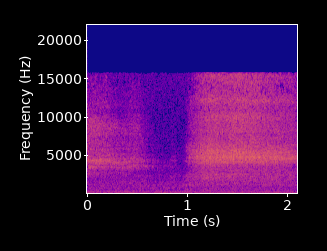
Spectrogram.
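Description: Soft, slow breathing: one long breath fading out about half a second in, then another long breath starting about a second in.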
